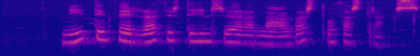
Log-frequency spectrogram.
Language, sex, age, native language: Icelandic, female, 60-69, Icelandic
